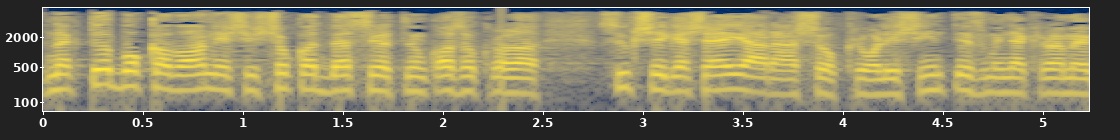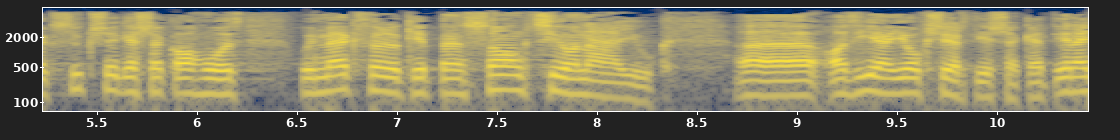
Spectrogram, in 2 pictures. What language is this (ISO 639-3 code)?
hun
